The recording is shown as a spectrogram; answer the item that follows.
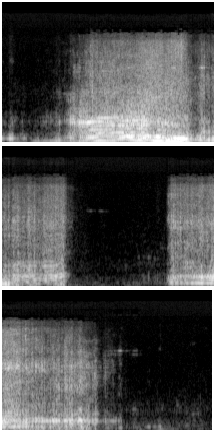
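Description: Recorded dinosaur roar sound effect, heard twice. The first roar is long and falls in pitch; the second, shorter one follows after a pause of about two seconds.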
